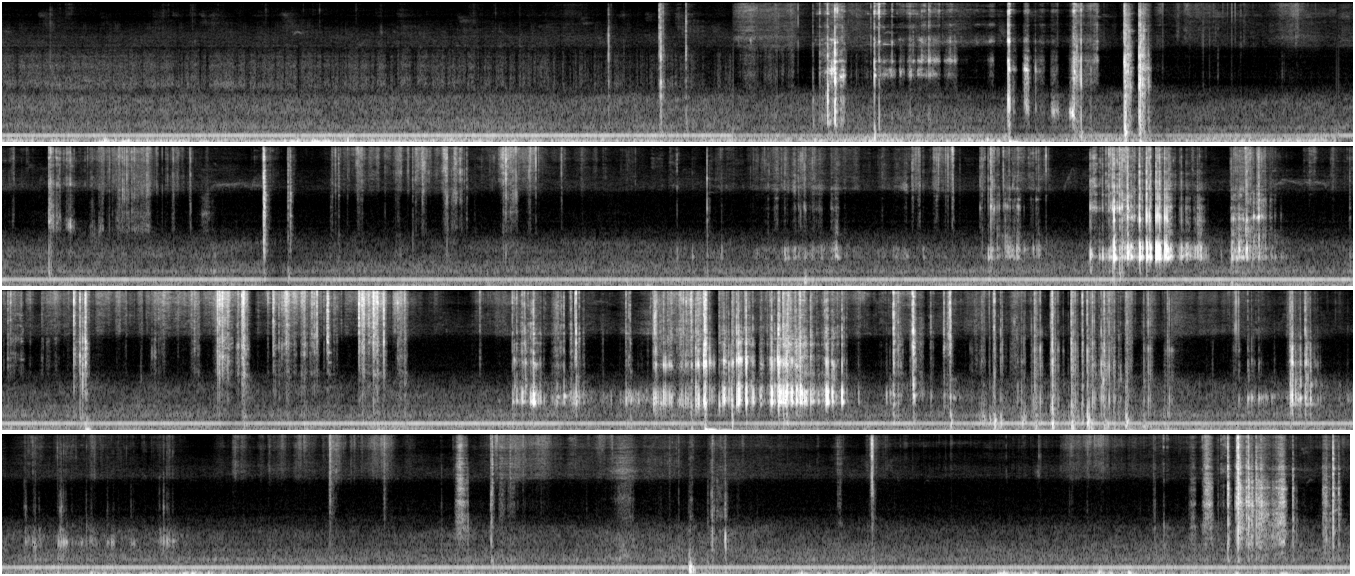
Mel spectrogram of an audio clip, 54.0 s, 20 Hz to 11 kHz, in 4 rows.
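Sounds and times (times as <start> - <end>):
faint low hum: 0.0 - 54.0
food packaging crinkling: 14.0 - 15.5, 27.0 - 31.1, 31.8 - 42.3.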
